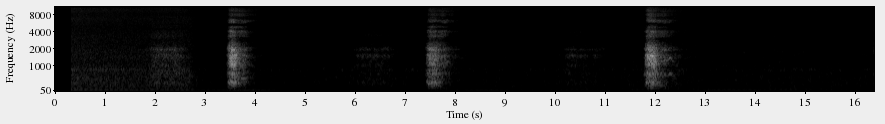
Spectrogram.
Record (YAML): exhalation_length: 16.4 s
exhalation_amplitude: 12732
exhalation_signal_mean_std_ratio: 0.25
survey_phase: beta (2021-08-13 to 2022-03-07)
age: 65+
gender: Female
wearing_mask: 'No'
symptom_none: true
smoker_status: Never smoked
respiratory_condition_asthma: false
respiratory_condition_other: false
recruitment_source: REACT
submission_delay: 1 day
covid_test_result: Negative
covid_test_method: RT-qPCR
influenza_a_test_result: Negative
influenza_b_test_result: Negative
